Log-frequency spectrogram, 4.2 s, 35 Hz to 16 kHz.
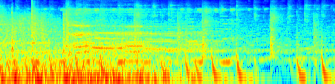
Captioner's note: Goon-4-Less scream of death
